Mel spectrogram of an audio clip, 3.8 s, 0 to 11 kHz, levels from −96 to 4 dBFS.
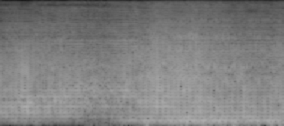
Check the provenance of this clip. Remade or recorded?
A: remade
